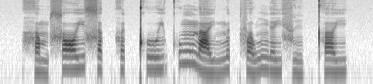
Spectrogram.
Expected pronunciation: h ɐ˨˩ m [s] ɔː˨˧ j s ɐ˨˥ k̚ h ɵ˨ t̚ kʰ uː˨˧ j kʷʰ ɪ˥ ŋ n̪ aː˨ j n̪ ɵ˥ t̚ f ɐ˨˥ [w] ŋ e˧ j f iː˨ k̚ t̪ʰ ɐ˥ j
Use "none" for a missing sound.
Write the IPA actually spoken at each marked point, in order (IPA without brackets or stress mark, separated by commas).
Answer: s, w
